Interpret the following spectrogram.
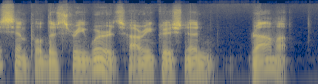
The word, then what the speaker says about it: Krishna: Krish there's two syllables Krishna Krishn means to attract.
